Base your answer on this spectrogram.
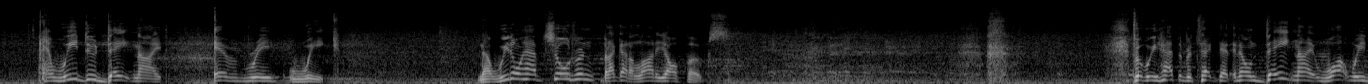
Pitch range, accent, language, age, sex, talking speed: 115-185 Hz, American, English, 30-49, male, 140 wpm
